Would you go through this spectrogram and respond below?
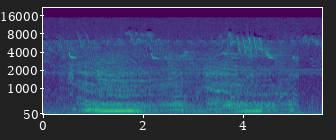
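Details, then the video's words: Red deer rutting bellow at Chambord in September 2021: two deep, hoarse, sustained roars, the first about a second and a half long, each with stacked harmonics, while small birds call faintly above. "Au coeur du brame du Cerf Chambord"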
